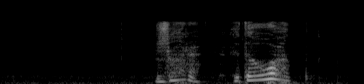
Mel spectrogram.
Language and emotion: Russian, neutral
